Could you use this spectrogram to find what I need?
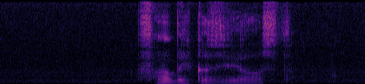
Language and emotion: Russian, sad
